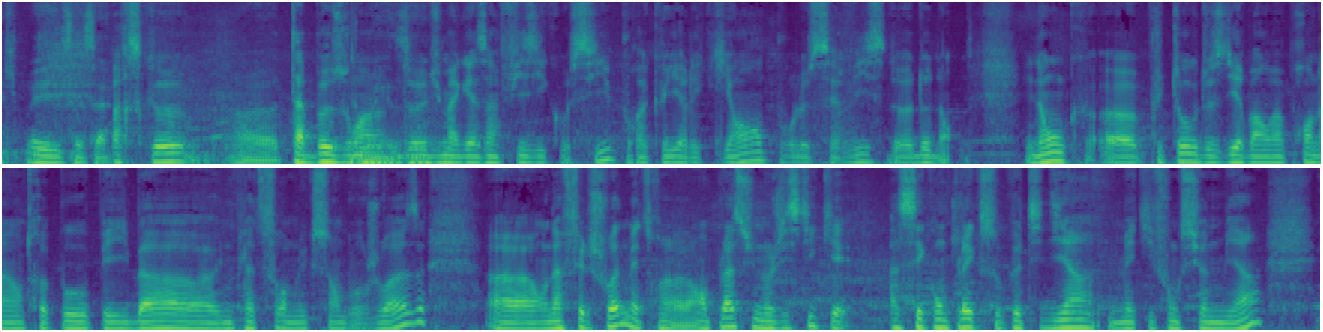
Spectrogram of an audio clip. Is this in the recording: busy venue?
yes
